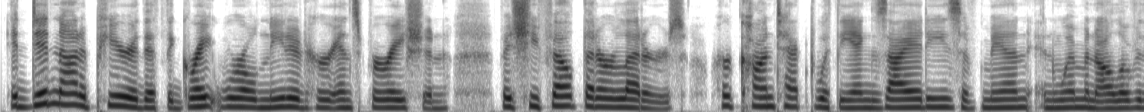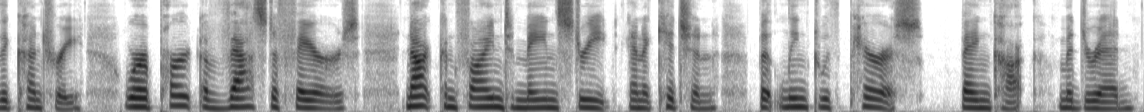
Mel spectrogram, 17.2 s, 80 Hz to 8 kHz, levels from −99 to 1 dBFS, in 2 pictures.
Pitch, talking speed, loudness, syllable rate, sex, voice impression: 210 Hz, 175 wpm, -19 LUFS, 4.8 syllables/s, female, feminine, slightly young, slightly adult-like, thin, tensed, slightly powerful, bright, hard, clear, slightly fluent, slightly cute, slightly cool, intellectual, refreshing, very sincere, slightly calm, friendly, slightly reassuring, slightly unique, elegant, slightly wild, slightly sweet, very lively, slightly strict, slightly intense, slightly sharp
